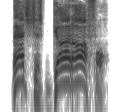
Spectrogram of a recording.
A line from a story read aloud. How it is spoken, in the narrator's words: Bob shouted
